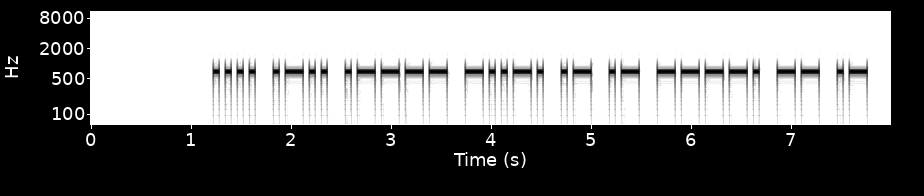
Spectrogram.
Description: Morse code, heard as a keyed tone, about 20 wpm, 700 Hz. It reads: HL1/AA9MA
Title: Difficult Call Signs 20wpm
